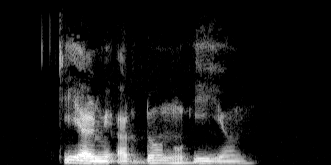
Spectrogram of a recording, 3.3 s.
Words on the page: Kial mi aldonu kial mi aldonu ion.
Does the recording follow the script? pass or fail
fail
